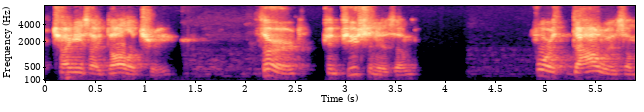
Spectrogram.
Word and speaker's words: Taoism: idolatry third Confucianism fourth Taoism or some people pronounce it as tau ISM and fifth Mahayana Buddhism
